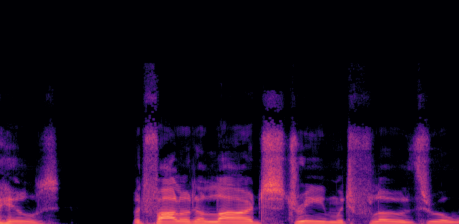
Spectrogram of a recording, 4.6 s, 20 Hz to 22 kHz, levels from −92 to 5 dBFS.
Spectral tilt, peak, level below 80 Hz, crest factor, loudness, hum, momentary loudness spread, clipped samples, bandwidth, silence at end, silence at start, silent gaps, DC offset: -5 dB/octave; -8 dBFS; -60 dBFS; 16 dB; -24 LUFS; none; 14 LU; under 0.1%; 13.5 kHz; 0 s; 0 s; 0.96-1.34 s; under 0.1%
